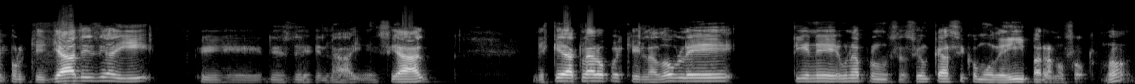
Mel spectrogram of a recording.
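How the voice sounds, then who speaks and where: Slow-talking Peruvian teacher lecturing. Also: male voice, medium pitch, fairly bright tone, dry recording. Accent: Peruvian Spanish. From Peru. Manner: slow, drawn-out delivery with many fillers and rhetorical questions. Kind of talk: recorded classroom lecture.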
